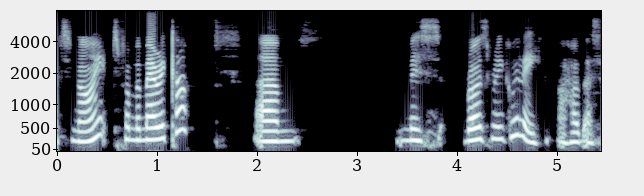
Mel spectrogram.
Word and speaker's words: Guiley: Can you pronounce it for us, please? It's Guiley.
